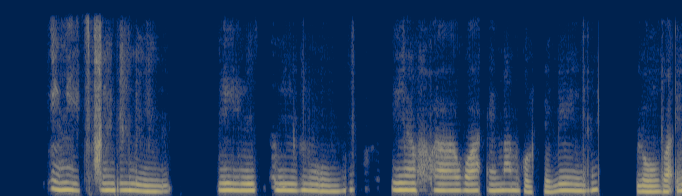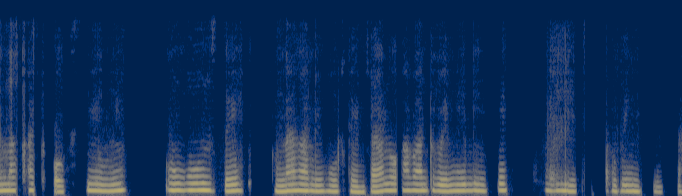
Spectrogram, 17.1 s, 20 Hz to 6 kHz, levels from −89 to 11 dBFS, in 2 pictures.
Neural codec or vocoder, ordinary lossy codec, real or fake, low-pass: codec, 16 kHz in and 24 kHz out, 1.1 kbps, FireRedTTS-2 codec; AAC, 48 kbps; fake; 5.4 kHz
